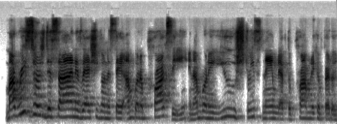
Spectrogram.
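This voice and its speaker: A woman with a New Orleans accent talks at a very fast pace. Her pitch is medium, with ordinary pitch variation. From US South, New Orleans. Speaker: economics researcher. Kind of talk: lecture.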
